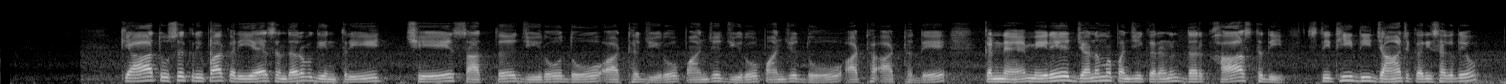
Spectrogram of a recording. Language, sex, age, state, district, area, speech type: Dogri, male, 45-60, Jammu and Kashmir, Kathua, urban, read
